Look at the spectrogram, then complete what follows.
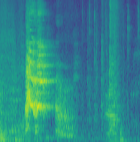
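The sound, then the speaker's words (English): A boxer dog lets out a loud, harsh bark, followed a couple of seconds later by a second, softer and shorter bark, with nothing else going on around it. “That poor boxer. Having to slam into a door to protect its owner.”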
